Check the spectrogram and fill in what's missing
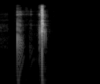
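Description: Two hardtack biscuits are tapped together like a toast, giving two short, dry, bright clicks, the second louder than the first. The clicks are sharp and high with almost no low end and die away almost instantly, sounding hard.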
